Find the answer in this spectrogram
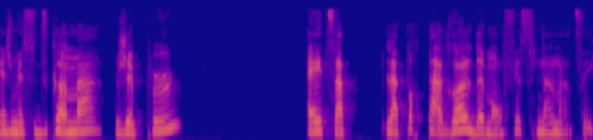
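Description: In a Quebec accent, a woman speaks at a fairly high pitch with ordinary pitch variation, big swings in loudness, and long, frequent pauses. The sound is dry and close with no echo, over a quiet background. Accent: Québécois French. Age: 30s. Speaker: entrepreneur in the arts, mother. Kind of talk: casual interview.

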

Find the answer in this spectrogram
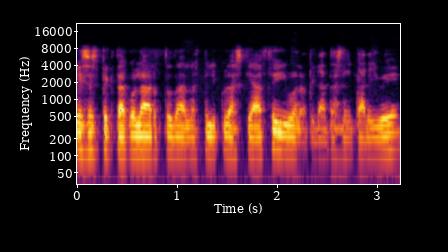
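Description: Over a quiet background, a man speaks with a medium-pitched voice, a dark, mellow tone and fairly even intonation. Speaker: friend of host. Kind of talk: casual chat.

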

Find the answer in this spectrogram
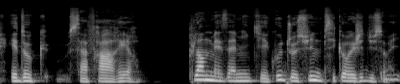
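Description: On a very clean recording with a silent background, a woman with a fairly low pitch talks at a moderate pace with ordinary pitch variation. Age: 30s. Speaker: lawyer and young mother who lost her twin. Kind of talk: personal testimony in interview. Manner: halting with repetitions and fillers.

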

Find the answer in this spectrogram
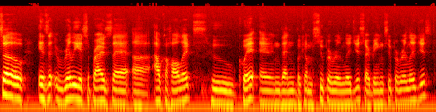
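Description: With hardly any pauses, a man speaks at a fairly slow pace in a fairly low pitch, using ordinary pitch variation and a plain, everyday voice. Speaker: podcast host. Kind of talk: casual banter. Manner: joking, self-deprecating.

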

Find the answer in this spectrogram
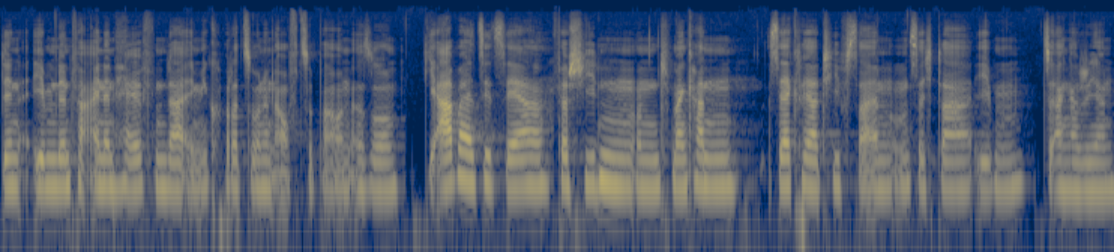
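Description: A woman of medium pitch speaks in a monotone, flat way at a moderate pace, on a very clean recording with a silent background. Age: 20s. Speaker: chair of a regional youth sports association. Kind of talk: interview.

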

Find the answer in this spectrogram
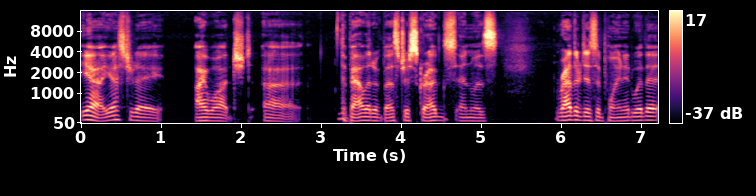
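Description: Using a plain, everyday voice, a man speaks at a fairly slow pace with a medium pitch and ordinary pitch variation. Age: 20s. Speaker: podcast co-host. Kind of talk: casual chat.

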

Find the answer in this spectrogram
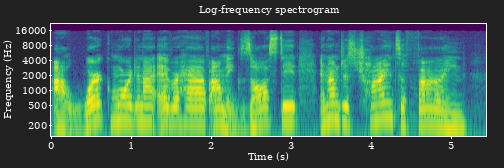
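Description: Speaking at a fairly slow pace, a woman uses lively intonation and a bright, sharp tone, recorded very cleanly against a silent background. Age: 20s. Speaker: podcast host. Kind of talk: casual monologue.

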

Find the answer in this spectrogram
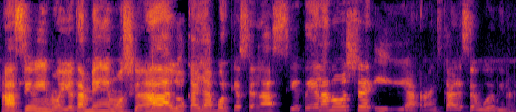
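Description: A plain, everyday voice from a woman, fairly high in pitch, with lively intonation, fairly quick pace, hardly any pauses and big swings in loudness. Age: 30s. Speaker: influencer and former dancer and model. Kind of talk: interview.

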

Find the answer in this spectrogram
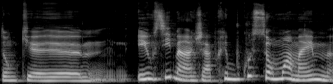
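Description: A woman speaks in a Quebec accent. Her pitch is medium and her intonation lively. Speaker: podcast host, hiking coach. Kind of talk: solo podcast monologue. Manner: casual with frequent fillers and laughs.

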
